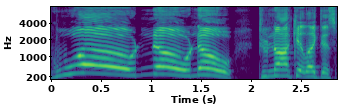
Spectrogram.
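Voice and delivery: loud, high protest easing into pleading; mock alarm. Storyteller trying to stop seatmate escalating, mock alarm. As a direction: cut in urgently to halt a row, hammed-up.

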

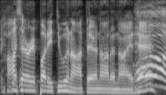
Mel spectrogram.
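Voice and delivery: lightly put-on heavy Pennsylvania Dutch accent. Brother character greeting the audience, hint of Pennsylvania Dutch accent. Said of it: "just a heavy accent".

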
